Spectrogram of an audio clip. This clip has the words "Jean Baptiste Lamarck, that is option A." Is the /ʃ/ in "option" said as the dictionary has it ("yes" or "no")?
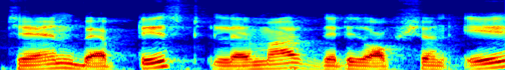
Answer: yes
